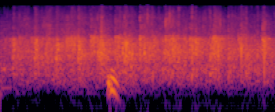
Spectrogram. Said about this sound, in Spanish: Den un fuerte aplauso al Rey.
